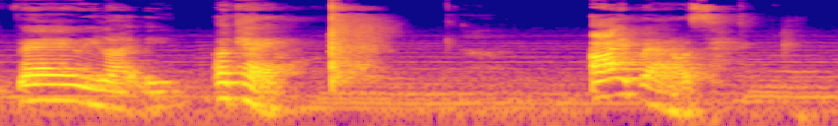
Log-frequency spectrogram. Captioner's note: claps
